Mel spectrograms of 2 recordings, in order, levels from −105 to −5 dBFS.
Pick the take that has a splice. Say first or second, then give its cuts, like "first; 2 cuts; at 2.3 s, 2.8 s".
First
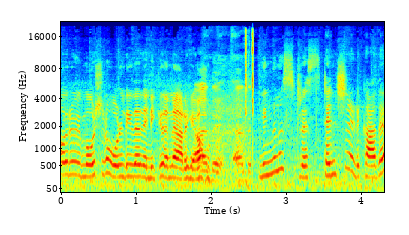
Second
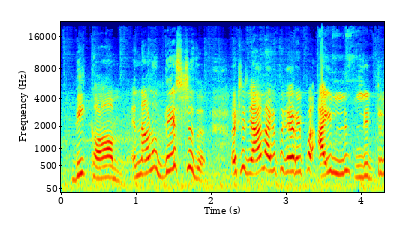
first; 1 cut; at 2.5 s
